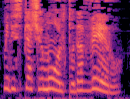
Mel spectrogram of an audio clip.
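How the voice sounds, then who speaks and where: A woman reading a storybook aloud, voicing a spirited young girl who shouts and pleads. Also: sits high, a little slow, dry recording, voice pushed up. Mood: frightened.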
